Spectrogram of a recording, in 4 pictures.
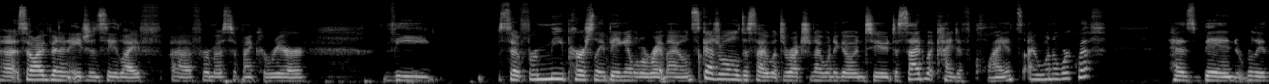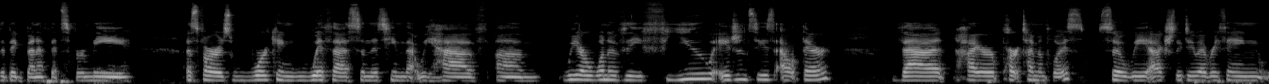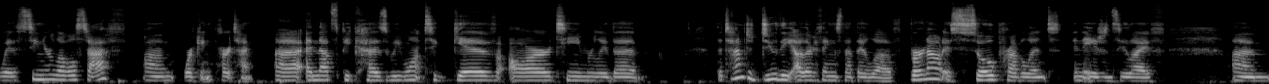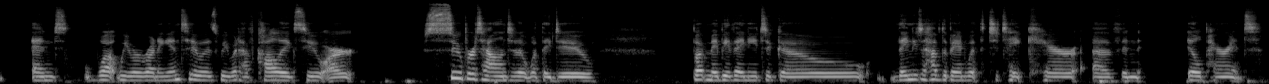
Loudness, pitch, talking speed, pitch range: -27 LUFS, 190 Hz, 185 wpm, 175-205 Hz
